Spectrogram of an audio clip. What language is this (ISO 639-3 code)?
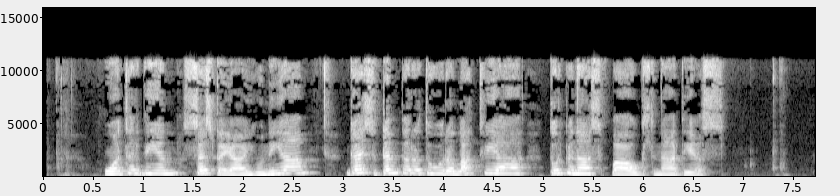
lav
